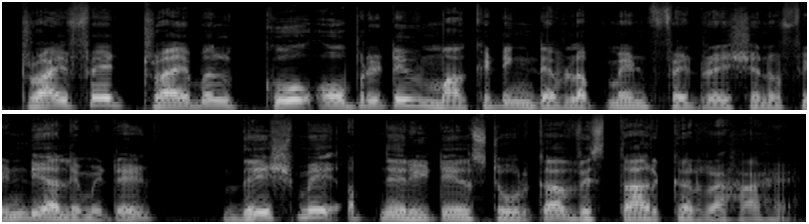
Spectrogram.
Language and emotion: Hindi, neutral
